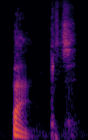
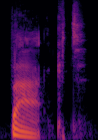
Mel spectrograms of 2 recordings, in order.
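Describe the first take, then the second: First: The vowel sounds like the one in cat. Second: The vowel sounds like the one in cat.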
